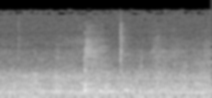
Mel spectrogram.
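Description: Steady low background rumble with two short clicks a little after the middle, the first one the loudest.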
